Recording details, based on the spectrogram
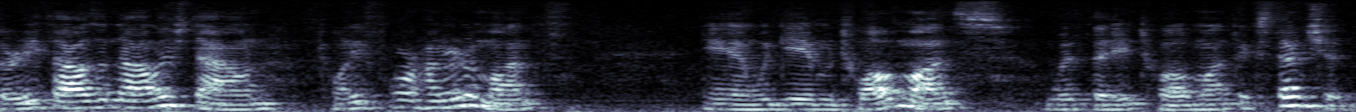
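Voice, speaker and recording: Amid noticeable background noise and audible room echo, a man speaks at a fairly quick pace with a fairly high pitch. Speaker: real estate investor and trainer. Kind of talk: deal walkthrough presentation. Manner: fast.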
